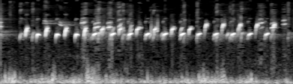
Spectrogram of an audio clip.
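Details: European goldfinch 'batbata' twitter, mating and readiness calls meant to prompt a silent male to sing: quick bright high chirps, several per second, each a short rising-falling note in a steady tinkling run, over faint low rumble.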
